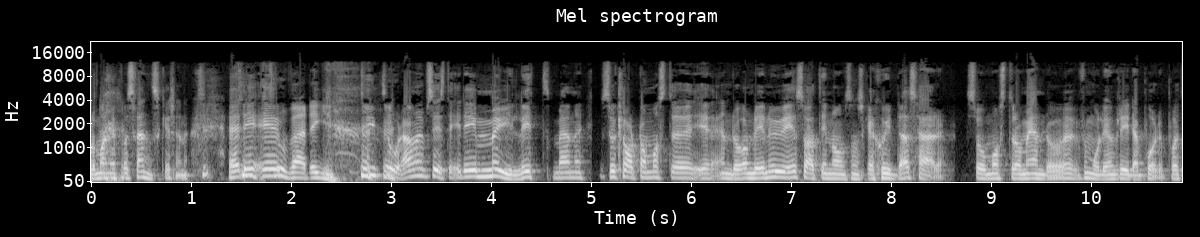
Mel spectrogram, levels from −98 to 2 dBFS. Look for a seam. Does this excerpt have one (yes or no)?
yes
